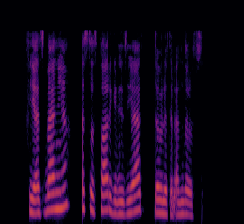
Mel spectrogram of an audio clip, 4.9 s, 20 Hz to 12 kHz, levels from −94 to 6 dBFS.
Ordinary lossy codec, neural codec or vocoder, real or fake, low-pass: none; codec, 16 kHz, 4 kbps, FreqCodec, smaller model; fake; 7.2 kHz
